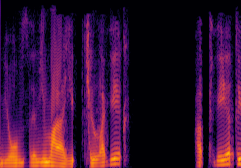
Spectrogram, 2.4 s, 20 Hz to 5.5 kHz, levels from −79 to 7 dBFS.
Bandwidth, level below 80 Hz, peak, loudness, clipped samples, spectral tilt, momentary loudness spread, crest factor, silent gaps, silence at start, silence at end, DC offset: 5.4 kHz; -48 dBFS; 0 dBFS; -17 LUFS; under 0.1%; -10 dB/octave; 11 LU; 16 dB; 1.35-1.87 s; 0 s; 0 s; under 0.1%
